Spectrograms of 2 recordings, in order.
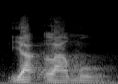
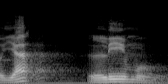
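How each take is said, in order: First: The vowel after the l is a. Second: The vowel after the l is i. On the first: The speaker calls it right. "Ya tetap dibaca ya'lamu" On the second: The speaker calls it wrong. "nggak boleh"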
